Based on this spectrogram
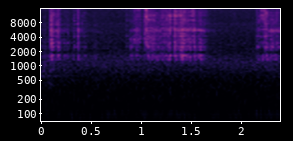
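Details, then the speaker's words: Stihl MS362 chainsaw, 20-inch guide bar after cutting into stumps (bar shows heat bluing): gritty, raspy scraping in short bursts as the bar's front roller tip nose sprocket is turned, its bearings gone. "the bearings in this front roller tip are gone so add that to the mix of junk here"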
